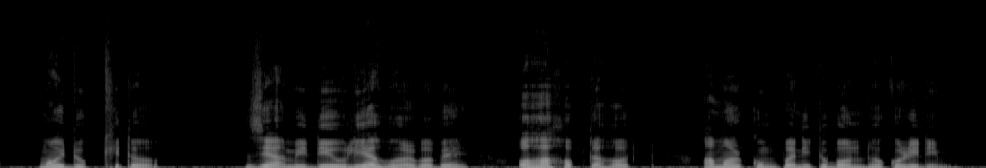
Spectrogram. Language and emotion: Assamese, sad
